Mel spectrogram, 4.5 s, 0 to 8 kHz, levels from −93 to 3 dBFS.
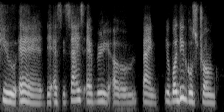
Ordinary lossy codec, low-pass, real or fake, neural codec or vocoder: Opus, 32 kbps; 7.2 kHz; fake; codec, 16 kHz in and 24 kHz out, 0.6 kbps, FocalCodec, streaming, 2048 codes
